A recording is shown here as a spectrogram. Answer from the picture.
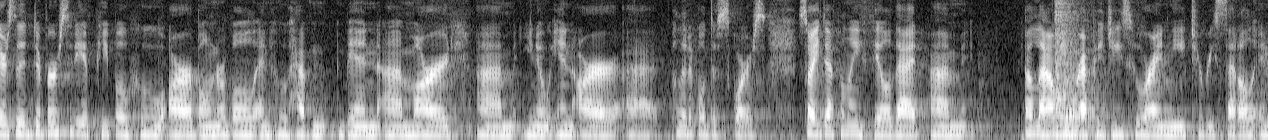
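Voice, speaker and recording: Over noticeable background noise, a woman with a fairly low pitch talks fairly quickly in a flat, monotone way. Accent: American. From Fresno, California. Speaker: city council candidate. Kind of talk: candidate forum answers. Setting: public forum with audience. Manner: hesitant, fillers.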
